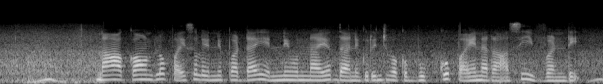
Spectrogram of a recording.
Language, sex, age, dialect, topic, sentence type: Telugu, female, 25-30, Telangana, banking, question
